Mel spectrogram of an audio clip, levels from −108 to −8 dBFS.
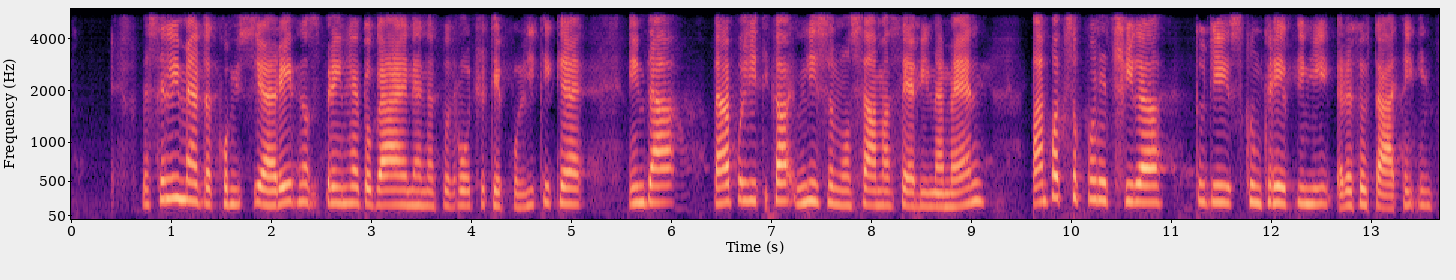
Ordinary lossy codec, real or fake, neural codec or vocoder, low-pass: AAC, 48 kbps; fake; codec, 16 kHz, 1 kbps, FreqCodec, larger model; 5.4 kHz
